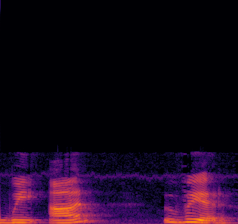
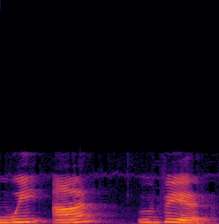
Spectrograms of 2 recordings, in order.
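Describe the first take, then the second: No difference in how they are said.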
